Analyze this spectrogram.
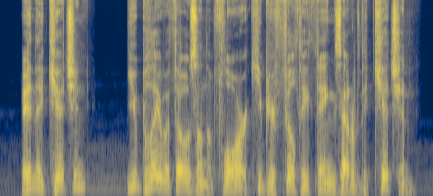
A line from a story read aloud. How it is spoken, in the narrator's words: my husband yelled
